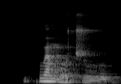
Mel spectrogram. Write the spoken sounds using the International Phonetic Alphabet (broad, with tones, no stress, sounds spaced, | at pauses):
kʷ a˦ m o˨ t͡ʃ uː˨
